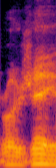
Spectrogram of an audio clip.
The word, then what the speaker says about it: Roger: Well, he pronounced it Roger as if he was French, but he's not.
